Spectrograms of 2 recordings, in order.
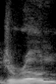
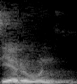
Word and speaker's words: Jeroen: It's Jeroen, actually. Jeroen.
